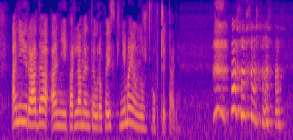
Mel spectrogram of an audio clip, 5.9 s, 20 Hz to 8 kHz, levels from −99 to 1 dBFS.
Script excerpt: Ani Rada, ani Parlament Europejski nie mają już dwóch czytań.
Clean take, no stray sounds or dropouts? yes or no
no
